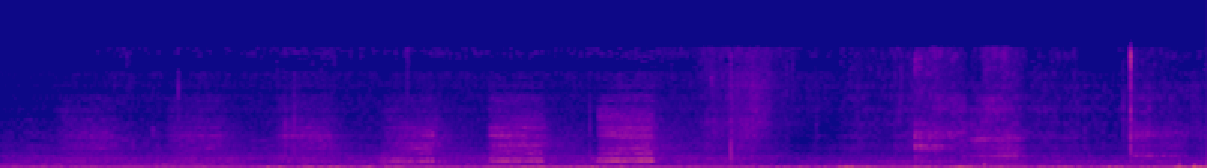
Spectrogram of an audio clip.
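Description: Distant road traffic rumbling steadily with a low hum under it, and three short faint sounds a little under a second apart in the middle.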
